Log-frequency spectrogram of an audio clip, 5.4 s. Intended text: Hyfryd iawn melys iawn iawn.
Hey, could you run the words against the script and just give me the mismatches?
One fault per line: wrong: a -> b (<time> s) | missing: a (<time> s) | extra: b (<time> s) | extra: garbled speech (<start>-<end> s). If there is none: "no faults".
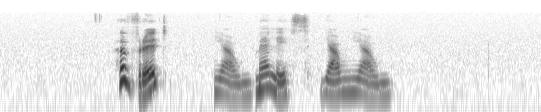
no faults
